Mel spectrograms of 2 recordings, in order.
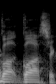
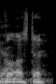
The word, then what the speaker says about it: Gloucester: Gloucester County. – Gloucester County. I thought there it was Gloucester. – I added all these extra syllables and shit.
